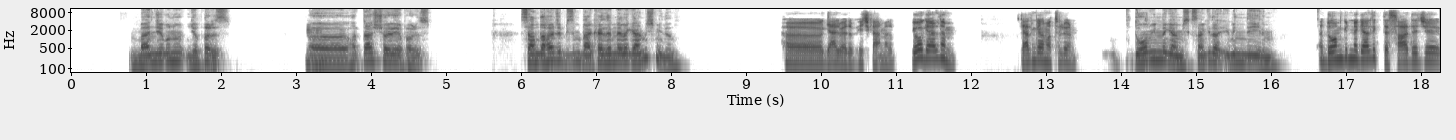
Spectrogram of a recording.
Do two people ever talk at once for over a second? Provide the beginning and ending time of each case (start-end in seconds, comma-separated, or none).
none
